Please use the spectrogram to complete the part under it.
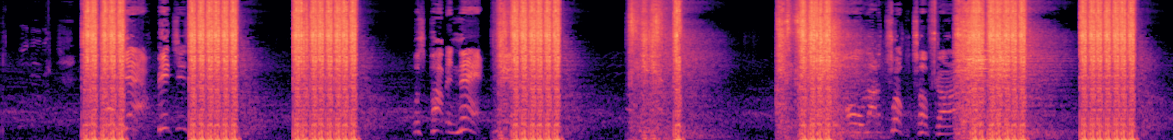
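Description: A submachine gun fires in loud, rapid bursts.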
